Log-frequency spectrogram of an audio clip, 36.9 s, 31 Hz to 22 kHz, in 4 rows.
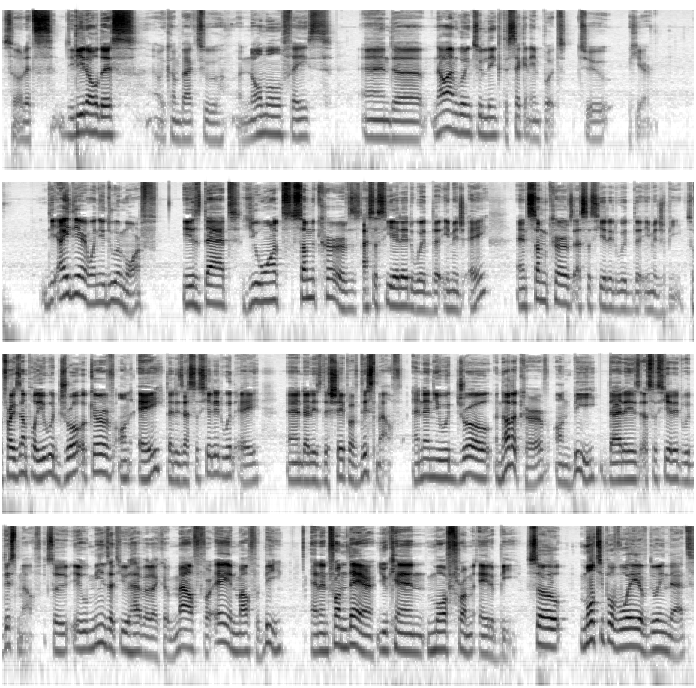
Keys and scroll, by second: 9.3 i, 17.2 2, 18.5 i, 26.1 2, 34.8 i.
